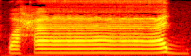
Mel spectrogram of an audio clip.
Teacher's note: as you move from the alif to the jim, make sure you give it some emphasis, raise the voice a little bit, give a bit of pressure to show that the letter after has a shadda. · Term: nabr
